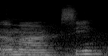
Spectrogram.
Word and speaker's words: Omar Sy: Was um attaching Omar Sy Is that I'm pronouncing his name right? Omar Sy, yes.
